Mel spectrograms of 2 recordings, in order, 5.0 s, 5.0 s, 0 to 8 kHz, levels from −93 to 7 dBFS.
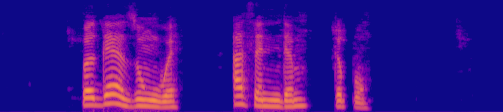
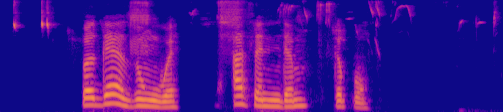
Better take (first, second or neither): first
